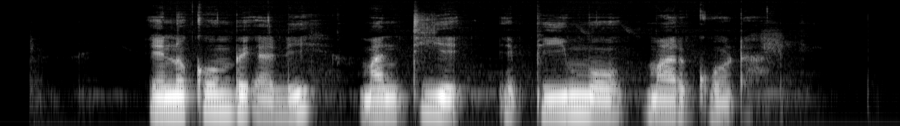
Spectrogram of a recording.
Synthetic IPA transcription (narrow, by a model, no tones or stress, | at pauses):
ɛnɔkombɛaɗi | mantijɛː | piːmɔmaɾkwɔtḁ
